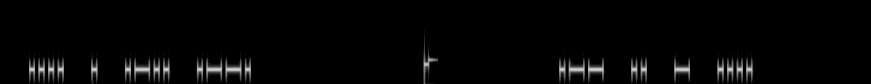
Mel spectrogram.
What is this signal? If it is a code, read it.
Morse code, heard as a keyed tone, about 25 wpm, spaced as for 18 wpm, 700 Hz. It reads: HELP WITH
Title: 2x Character Spacing - Top 500 Words - 25wpm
